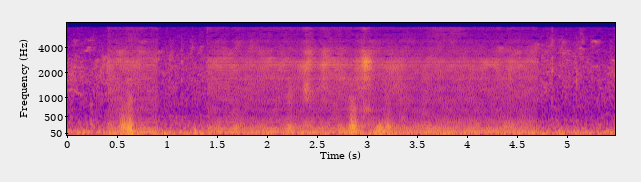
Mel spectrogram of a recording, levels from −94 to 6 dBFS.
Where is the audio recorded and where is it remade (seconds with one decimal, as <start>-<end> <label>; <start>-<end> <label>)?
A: 0.0-0.4 recorded; 0.4-0.9 remade; 0.9-1.4 recorded; 1.4-4.7 remade; 4.7-5.5 recorded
